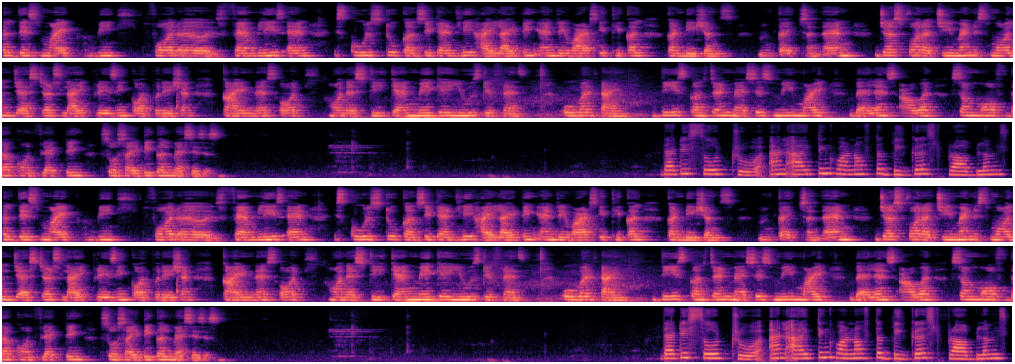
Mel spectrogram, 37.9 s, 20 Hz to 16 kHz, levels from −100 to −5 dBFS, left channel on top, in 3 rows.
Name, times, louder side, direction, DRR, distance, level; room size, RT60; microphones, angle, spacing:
voice 1, 0.0-1.4 1.9-9.1 9.4-15.1 15.4-16.4 16.7-28.1 29.4-29.7, right 2 dB, 10° right, 0.4 m, -28 dB
voice 2, 33.5-37.8, right 3 dB, 55° right, 0.7 m, -30 dB
4.7 x 2.7 x 2.4 m
head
